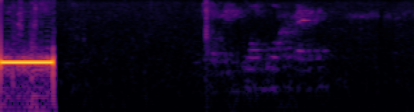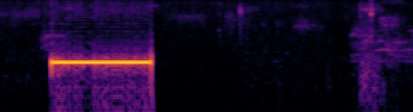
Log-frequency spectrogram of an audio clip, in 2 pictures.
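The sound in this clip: A telephone line tone after a dropped call: two steady, mid-pitched electronic beeps, the second one longer, with faint voices murmuring in the gap between them.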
